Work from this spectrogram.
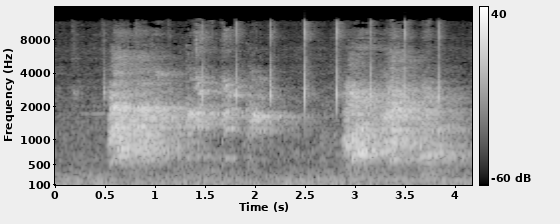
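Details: Cane Corso puppies from one litter: two long, loud, harsh whining cries, the first stretching nearly two seconds, the second starting after a brief pause, with faint clicks between.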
